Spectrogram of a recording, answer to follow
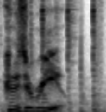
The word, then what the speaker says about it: Kuzuryu: My last name is Kuzuryu. My first name is pronounced.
